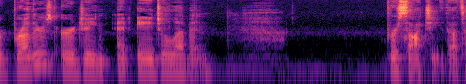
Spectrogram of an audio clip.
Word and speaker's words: Versace: blonde at her brother's urging at age 11 Versace that's how you say it sorry friends I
